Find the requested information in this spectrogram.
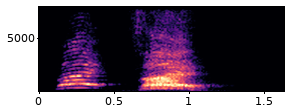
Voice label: military shout german two

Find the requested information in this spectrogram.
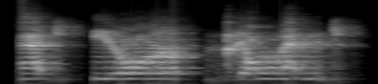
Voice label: robot voice at your command fx

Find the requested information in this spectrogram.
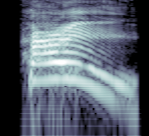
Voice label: angry "hey" male

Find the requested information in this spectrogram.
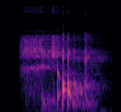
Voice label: robot voice stop

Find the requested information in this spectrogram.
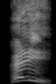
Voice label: angry warning hey male

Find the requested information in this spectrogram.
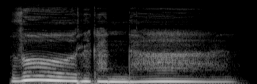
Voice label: female talk elfish

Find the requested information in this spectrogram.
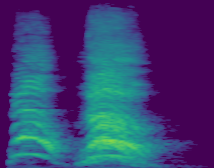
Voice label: military shout english "no"

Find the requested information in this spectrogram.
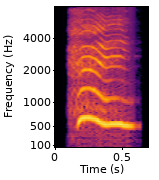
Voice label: girl "hey"

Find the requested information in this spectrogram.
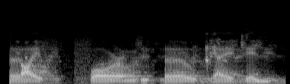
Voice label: robot voice lifeforms located fx

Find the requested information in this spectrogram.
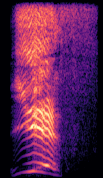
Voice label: male cheer victory yes; schreie; menschen

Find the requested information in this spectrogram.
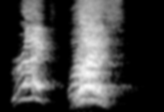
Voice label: military shout english "right"

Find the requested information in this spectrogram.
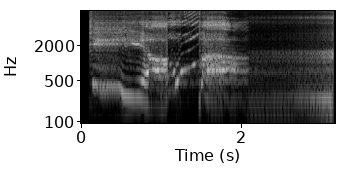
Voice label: monster glitch talk; kreaturen

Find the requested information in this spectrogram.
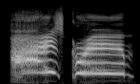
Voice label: dwarf scream ice cream german

